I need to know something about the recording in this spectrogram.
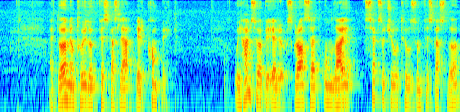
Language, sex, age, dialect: Faroese, male, 61+, Suðuroy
